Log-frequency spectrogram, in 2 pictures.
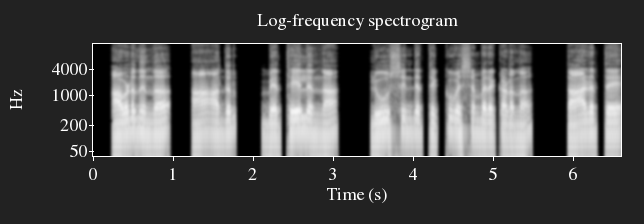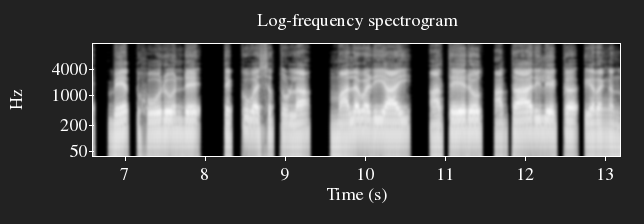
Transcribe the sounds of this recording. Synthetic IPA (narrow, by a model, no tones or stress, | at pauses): ɐʋiɽe̞ninːɨ | aːɐd̪ir | be̞t̪ʰːe̞ːle̞nːɐ | luːsinde̞t̪e̞kːuʋɐɕɐmbɐɾɐkːɐɽɐnːɨ | t̪aːɻɐt̪ːe̞be̞ːt̪hoːɾoːnde̞ | t̪e̞kːuʋɐɕɐt̪ːuɭːɐ | mɐlɐʋɐɻijaːji | ɐt̪ʰe̞ːɾo̞ːd̪̚ɐt̪aːɾile̞ːkːɨirɐŋːunːu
